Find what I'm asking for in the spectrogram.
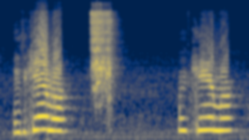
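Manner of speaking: high, loud sing-song coax. Real, not acted. Owner coaxes her puppy in a high voice to look at the camera.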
